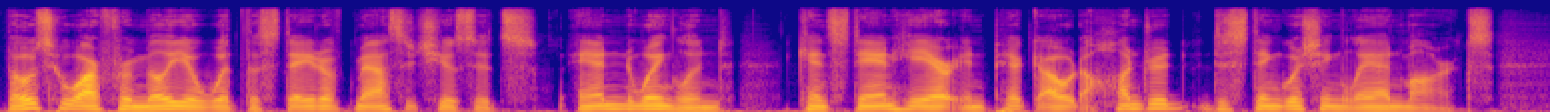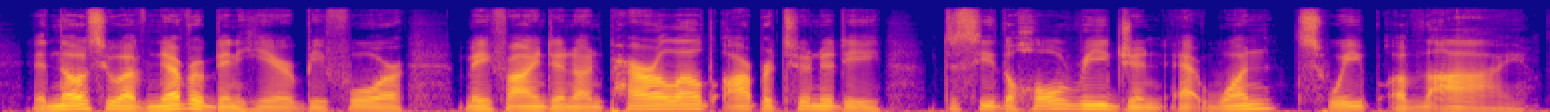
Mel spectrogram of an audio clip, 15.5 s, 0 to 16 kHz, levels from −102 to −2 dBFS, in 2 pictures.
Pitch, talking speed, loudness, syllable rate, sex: 105 Hz, 170 wpm, -22 LUFS, 5.6 syllables/s, male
